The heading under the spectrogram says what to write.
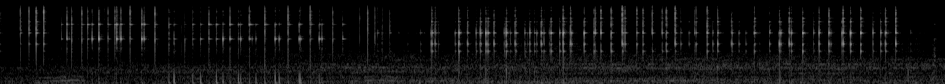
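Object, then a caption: Glass drinking tumbler with bamboo lid. Long acrylic nails tap and scratch a hollow clear glass drinking cup with a bamboo lid and glass straw, partly filled with liquid. Dense runs of quick, bright clicks and clinks sound with a high glassy ring that dies almost instantly, and there is a brief lull near the four-second mark.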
